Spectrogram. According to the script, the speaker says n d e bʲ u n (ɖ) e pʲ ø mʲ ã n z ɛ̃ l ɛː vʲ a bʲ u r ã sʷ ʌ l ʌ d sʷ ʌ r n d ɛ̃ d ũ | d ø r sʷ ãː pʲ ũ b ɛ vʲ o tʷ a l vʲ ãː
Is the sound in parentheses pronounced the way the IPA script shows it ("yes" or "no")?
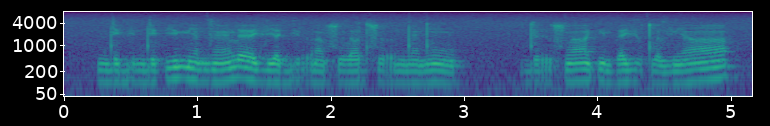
no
